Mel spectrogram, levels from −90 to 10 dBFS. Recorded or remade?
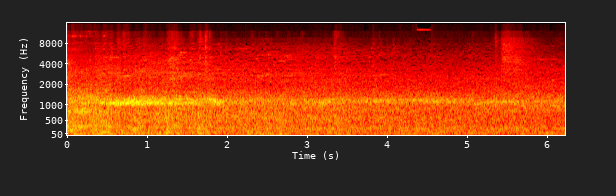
recorded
